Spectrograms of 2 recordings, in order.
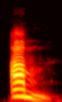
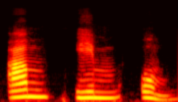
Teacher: Jadi bibir atas dan bibir bawah bekerja sama, dia tertutup. Am, im, Jadi keluarnya bunyi huruf mim itu berkenaan tentang bibir atas dan bibir bawah.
